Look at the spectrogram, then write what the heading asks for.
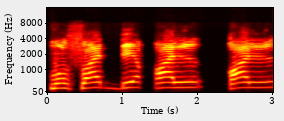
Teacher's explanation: dibacanya diidgham dileburkan tapi tanpa gunah tanpa gunah maksud tanpa masuk ke dalam hidung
